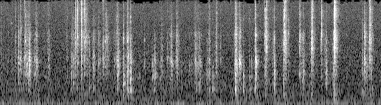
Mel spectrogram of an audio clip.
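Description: Fingertips of both hands type on the keys of a full-size old beige plastic computer keyboard with a hollow plastic case. Quick, bright, crisp key clicks fall in uneven bursts and single taps, each dying away almost at once against a quiet low background.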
